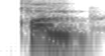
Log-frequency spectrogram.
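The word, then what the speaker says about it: قلب: So imagine it was meant to be a qalb, qaf with a big qaf, and you didn't pronounce it the way it was meant to be pronounced, and you read it with a small qaf. The meaning changes because the big qaf means heart and kaf means dog.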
